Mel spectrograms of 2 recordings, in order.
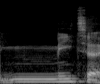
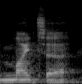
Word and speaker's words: mitre: way through this video i say meter instead of mitre sorry about that i don't know much about diy this is all quite new for me but it's i mean to say mitre the finish will be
